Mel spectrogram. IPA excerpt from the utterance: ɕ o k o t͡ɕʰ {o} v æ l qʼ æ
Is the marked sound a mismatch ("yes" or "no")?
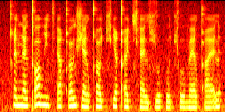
no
